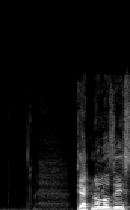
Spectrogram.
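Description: A man speaks clearly into a microphone like a news presenter.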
